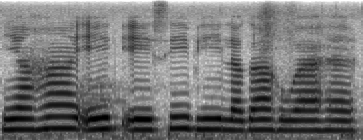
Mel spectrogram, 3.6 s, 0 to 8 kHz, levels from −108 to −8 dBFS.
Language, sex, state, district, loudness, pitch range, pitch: Hindi, female, Jharkhand, Palamu, -12 LUFS, 215-235 Hz, 225 Hz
